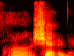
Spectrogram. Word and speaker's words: Sharon: Sharon, did I say that Yeah, correctly?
